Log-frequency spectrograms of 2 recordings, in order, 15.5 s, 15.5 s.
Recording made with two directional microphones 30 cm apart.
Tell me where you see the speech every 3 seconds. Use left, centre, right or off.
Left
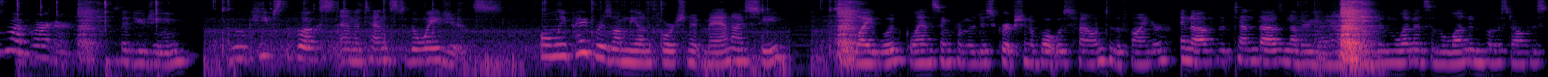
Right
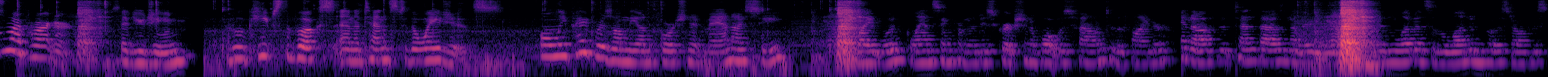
right, centre, left, left, left.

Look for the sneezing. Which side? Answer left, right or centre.
right.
